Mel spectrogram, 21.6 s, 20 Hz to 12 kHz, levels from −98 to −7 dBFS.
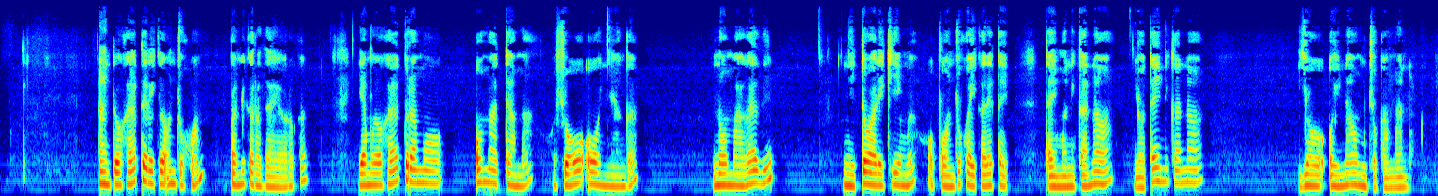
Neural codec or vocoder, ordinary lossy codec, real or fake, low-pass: autoencoder, 48 kHz, 128 numbers a frame, DAC-VAE, trained on Japanese speech; MP3, 48 kbps; fake; 10.8 kHz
